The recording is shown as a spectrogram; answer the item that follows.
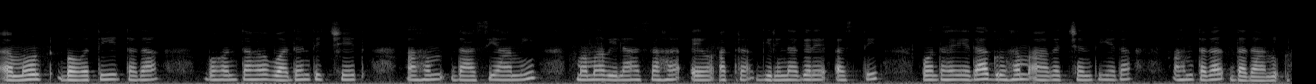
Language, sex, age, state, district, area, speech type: Sanskrit, female, 30-45, Telangana, Hyderabad, rural, spontaneous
